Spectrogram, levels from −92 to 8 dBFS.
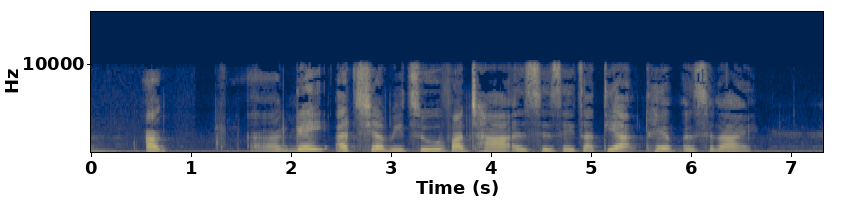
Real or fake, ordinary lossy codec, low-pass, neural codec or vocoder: real; AAC, 96 kbps; 9.9 kHz; none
